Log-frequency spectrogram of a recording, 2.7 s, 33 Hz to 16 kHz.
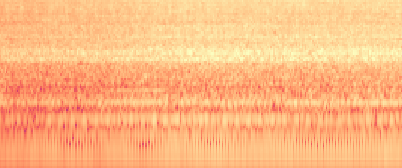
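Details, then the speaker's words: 7FGU32 with an erratic idle, potentiometer spliced into the RPM signal circuit: adding resistance drops voltage peaks from about 37 to 25 V, and the engine settles to a steady, even hum with no hunting; normal smooth idle. "Right, and as you can see, the idle smoothed out."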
